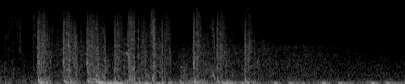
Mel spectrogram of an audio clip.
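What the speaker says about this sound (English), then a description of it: "Wait, who's shooting at me?" Rapid bursts of gunfire crackle in the Dune: Awakening video game, a dense fusillade of sharp shots in the first two and a half seconds that thins into scattered, quieter reports.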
